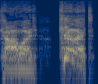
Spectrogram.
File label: Sight Lost Shout Soldier Sword Agent Male, Battle; Sinecure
